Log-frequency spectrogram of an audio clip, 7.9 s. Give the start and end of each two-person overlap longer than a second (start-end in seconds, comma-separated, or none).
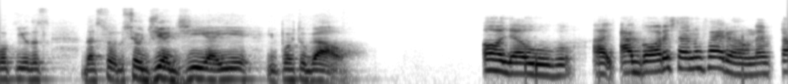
none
